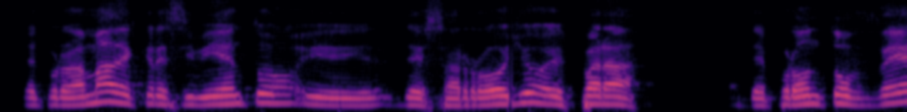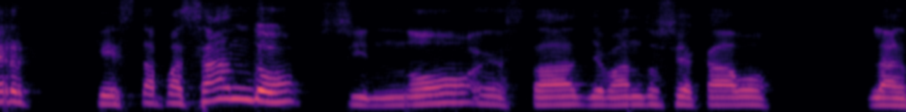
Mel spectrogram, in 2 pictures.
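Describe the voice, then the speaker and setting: A man preaching a sermon as pastor, lively and asking the congregation rhetorical questions. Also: a little high, dry recording. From Colombia. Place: church hall.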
